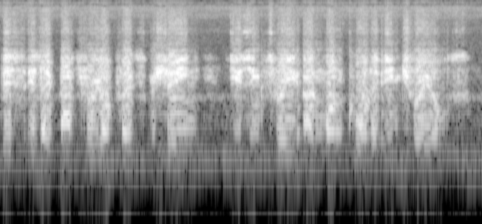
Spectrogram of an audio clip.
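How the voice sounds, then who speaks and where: A man giving a measured, matter-of-fact technical demonstration, as if presenting equipment from a script. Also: medium pitch, fairly even intonation, background noise.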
